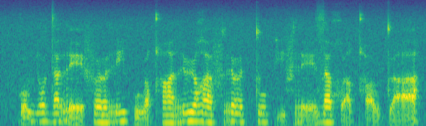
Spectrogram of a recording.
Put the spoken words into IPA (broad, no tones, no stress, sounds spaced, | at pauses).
k o̰ ʎ o d ɐ r ḛ f ɵ r i p ṵ qʰ a r ʉ ʁ ɐ f r ɵ tː u k ḭ f r ḛ z ɐ χʷ a̰ qʰ o̰ tʷ a̰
